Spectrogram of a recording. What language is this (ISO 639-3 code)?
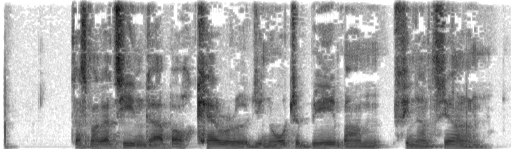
deu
